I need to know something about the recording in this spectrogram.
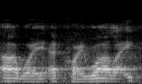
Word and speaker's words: ave atque vale: It's a translation from the Latin ave atque vale, or if I was a proper classic scholar, I'd pronounce the V as a W, so it would come out ave atque vale, but I'm too self-conscious to do that.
